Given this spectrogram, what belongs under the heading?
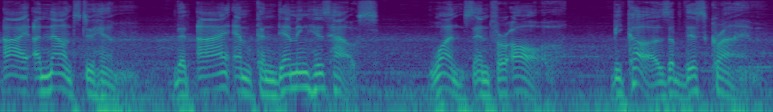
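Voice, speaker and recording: A stern divine voice makes grave pronouncements at a very slow, deliberate pace. His tone sits low, and music plays clearly behind him in this audio drama. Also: animated. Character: the Lord, divine voice, stern and commanding.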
